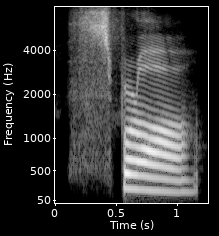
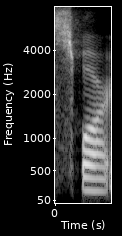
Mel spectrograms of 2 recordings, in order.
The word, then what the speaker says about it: sprawl: Sprawl. Not spar. It's sprawl.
